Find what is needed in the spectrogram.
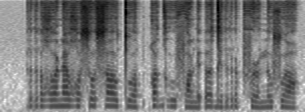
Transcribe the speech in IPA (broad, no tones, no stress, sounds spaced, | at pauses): r ə ʁʷ ʌː ɳ æ ʁʷ ʌ s ʊ s ʌː tʷ ʌː p qʷ i ɡʱ u f ɑ ɳ ɾ ɪ ʔ əː d ɪ r ə˞ p f ə˞ n əː sʷ ɑ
